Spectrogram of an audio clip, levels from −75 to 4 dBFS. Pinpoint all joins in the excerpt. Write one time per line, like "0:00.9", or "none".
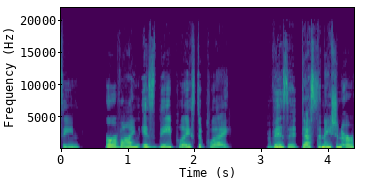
none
